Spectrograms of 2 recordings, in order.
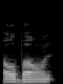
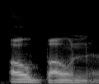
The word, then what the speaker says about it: Obon: The way that you pronounce it made it sound like Obone or something.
